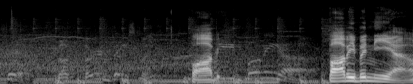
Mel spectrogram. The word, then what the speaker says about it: Bonilla: Bobby Bonilla. Okay, I was saying it wrong. The two L's are both silent.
